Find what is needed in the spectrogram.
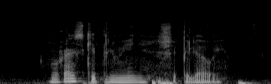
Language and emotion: Russian, neutral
